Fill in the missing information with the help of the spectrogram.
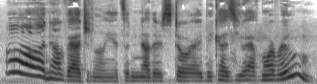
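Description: Low-voiced, wry woman host with animated delivery. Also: normal speed. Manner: wry, teasing, theatrical asides to listeners. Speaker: host of a sex-topic show. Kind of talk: humorous solo talk show commentary.

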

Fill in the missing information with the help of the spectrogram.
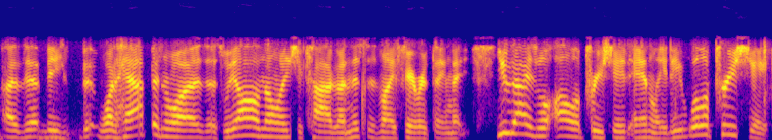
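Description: A middle-aged man calls in to a radio interview over a dry, narrow phone line. His high voice is smooth and clear, and he talks like a courteous showman. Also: brisk, few pauses, dry recording. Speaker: wrestling promotion guest.

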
